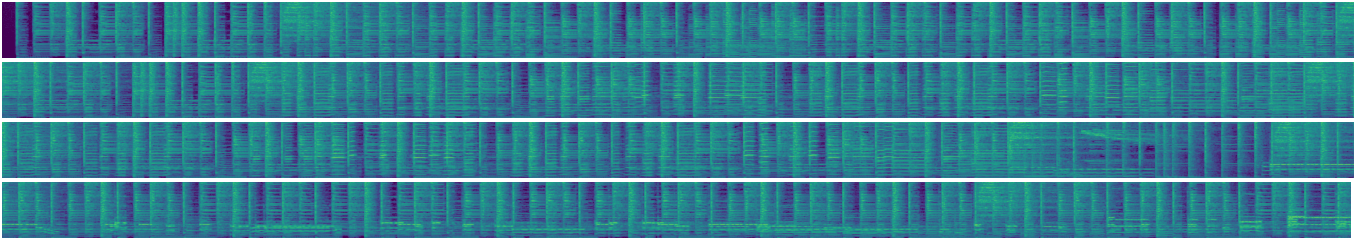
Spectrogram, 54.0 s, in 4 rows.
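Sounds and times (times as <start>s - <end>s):
Korg Pa500 keyboard rhythm patterns: 0.0s - 54.0s.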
